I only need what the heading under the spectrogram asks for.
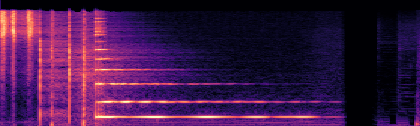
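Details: Several quick metallic strikes lead into one ringing bell-like tone that holds steady for about three seconds, then cuts to silence, with no animal voice.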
